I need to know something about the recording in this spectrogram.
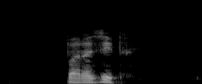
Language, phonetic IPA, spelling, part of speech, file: Russian, [pərɐˈzʲit], паразит, noun, Ru-паразит.ogg
- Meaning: 1. parasite (organism) 2. parasite (person) 3. bad person 4. filler word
